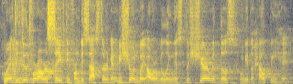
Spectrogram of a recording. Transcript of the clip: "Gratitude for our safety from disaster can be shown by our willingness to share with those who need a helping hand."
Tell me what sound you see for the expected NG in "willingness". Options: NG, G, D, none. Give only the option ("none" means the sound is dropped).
NG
